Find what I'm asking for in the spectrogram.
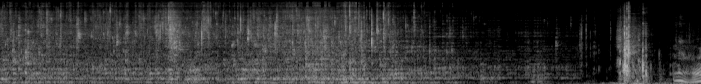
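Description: Water gushes and splashes from a repaired, formerly collapsed 100-year-old well, a loud steady rush that thins out near the end, broken by a brief sharp splash or clunk.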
